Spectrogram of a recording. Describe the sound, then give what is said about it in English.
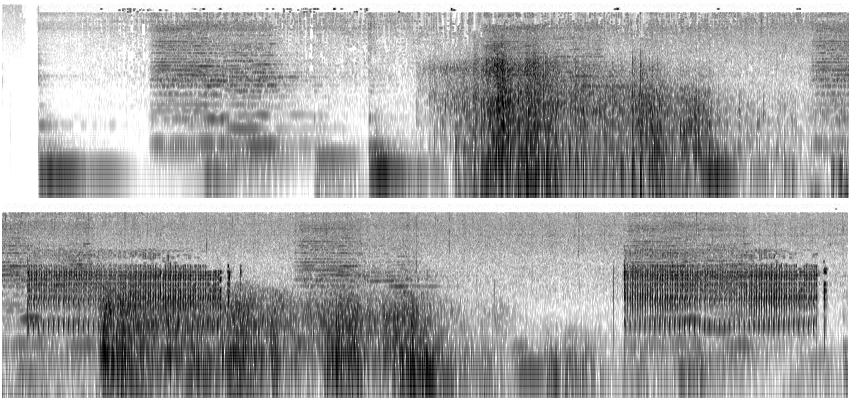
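Two long, loud rumbles of rolling thunder from a storm with lightning striking Federal Hill and the lower city build and fade over several seconds each, set against sustained, eerie tonal music that continues between the crashes. “That happens sometimes in these storms.”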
